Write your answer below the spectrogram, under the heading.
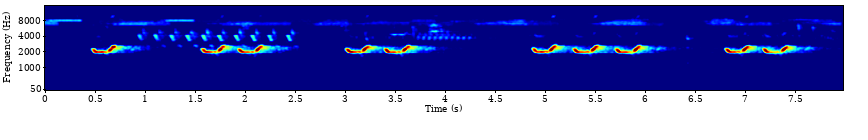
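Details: Northern mockingbird giving short bursts of two or three rising, slurred whistled notes, grouped and repeated roughly every two seconds, with faint high twittering in the background.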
